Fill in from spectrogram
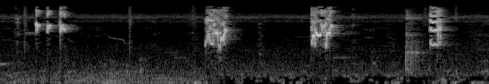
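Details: Lovebird chatter from a training recording meant to get two-month-old young lovebirds to ngekek: a quick stuttered triplet of high notes, then three harsh shrill bursts spaced about a second apart.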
